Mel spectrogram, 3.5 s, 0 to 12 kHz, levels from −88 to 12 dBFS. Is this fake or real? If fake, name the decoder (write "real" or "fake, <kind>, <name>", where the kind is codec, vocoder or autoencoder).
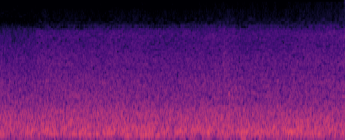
real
